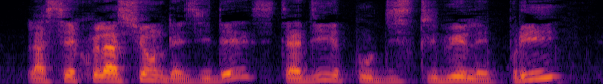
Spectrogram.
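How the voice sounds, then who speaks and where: A somewhat breathy man with a Cameroonian accent, fairly high pitch, very wide pitch swings and a moderate pace, in a dry, close sound with no echo. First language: Bassa (speaking French). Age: 50s. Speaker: political commentator. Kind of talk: political commentary.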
